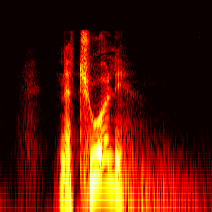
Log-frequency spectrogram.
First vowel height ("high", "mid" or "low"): low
